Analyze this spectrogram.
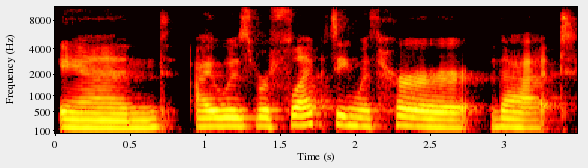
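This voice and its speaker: This woman's voice sits at a medium pitch. Her tone is dark and mellow. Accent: Californian. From California, US. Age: 40s. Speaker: art gallery owner. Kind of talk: casual interview conversation.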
